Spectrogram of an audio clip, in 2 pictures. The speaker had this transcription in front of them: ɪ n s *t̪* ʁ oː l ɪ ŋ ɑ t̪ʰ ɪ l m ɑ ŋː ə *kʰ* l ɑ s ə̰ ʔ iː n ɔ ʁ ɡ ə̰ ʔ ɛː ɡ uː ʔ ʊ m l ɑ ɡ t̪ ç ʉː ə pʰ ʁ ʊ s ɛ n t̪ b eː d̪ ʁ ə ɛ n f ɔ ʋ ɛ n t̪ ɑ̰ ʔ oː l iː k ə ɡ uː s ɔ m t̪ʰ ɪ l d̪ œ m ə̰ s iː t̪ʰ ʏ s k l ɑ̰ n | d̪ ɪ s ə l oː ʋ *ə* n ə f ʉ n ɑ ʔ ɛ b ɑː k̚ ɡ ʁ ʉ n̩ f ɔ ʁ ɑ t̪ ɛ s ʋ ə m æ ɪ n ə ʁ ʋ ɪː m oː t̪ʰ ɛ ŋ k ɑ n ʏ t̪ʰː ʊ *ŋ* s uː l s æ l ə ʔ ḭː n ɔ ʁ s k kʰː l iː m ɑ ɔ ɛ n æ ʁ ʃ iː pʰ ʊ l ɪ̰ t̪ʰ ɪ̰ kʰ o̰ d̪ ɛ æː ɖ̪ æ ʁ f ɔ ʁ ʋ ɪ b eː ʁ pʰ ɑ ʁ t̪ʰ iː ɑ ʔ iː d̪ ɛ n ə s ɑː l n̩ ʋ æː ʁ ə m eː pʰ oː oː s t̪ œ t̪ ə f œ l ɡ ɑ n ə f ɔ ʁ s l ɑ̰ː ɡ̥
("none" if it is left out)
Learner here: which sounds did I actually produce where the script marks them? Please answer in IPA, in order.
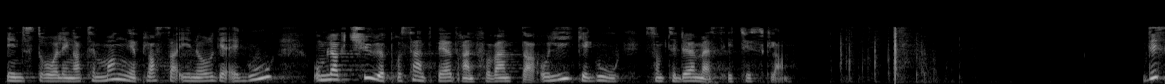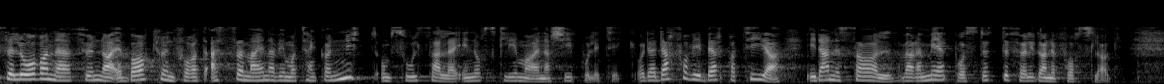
t̪, pʰ, ɑ, m

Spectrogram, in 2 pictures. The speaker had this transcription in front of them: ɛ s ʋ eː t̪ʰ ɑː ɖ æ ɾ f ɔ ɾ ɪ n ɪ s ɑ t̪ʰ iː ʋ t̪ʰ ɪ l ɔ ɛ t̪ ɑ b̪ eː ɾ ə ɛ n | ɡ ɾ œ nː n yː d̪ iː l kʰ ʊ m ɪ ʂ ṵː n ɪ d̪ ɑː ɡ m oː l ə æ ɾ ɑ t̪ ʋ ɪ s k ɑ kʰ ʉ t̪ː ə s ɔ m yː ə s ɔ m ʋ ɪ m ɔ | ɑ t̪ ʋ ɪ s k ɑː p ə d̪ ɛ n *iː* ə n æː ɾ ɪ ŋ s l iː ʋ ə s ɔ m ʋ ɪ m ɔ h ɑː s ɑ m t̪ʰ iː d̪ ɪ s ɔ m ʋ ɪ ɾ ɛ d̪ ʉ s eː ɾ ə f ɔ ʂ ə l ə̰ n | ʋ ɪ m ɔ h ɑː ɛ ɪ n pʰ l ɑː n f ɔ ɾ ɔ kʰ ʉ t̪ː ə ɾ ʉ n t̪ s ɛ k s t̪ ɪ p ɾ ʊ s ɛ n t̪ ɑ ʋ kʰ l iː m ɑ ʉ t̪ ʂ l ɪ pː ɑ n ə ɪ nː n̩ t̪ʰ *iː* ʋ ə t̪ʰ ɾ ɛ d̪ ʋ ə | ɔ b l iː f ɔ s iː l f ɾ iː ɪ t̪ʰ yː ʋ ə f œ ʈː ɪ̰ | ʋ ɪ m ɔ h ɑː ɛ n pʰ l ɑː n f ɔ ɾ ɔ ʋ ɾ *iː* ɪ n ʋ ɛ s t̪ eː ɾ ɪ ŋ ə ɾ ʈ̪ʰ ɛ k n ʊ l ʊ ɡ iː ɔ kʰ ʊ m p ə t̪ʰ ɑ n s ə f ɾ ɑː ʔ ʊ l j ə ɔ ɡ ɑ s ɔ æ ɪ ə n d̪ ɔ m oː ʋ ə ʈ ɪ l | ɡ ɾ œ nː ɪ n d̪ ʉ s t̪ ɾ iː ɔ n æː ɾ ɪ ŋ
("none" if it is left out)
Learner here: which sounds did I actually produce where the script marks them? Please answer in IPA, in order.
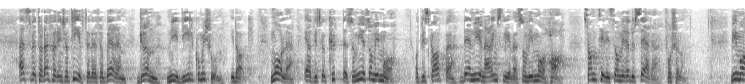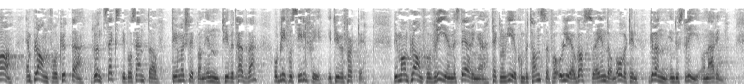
yː, yː, iː

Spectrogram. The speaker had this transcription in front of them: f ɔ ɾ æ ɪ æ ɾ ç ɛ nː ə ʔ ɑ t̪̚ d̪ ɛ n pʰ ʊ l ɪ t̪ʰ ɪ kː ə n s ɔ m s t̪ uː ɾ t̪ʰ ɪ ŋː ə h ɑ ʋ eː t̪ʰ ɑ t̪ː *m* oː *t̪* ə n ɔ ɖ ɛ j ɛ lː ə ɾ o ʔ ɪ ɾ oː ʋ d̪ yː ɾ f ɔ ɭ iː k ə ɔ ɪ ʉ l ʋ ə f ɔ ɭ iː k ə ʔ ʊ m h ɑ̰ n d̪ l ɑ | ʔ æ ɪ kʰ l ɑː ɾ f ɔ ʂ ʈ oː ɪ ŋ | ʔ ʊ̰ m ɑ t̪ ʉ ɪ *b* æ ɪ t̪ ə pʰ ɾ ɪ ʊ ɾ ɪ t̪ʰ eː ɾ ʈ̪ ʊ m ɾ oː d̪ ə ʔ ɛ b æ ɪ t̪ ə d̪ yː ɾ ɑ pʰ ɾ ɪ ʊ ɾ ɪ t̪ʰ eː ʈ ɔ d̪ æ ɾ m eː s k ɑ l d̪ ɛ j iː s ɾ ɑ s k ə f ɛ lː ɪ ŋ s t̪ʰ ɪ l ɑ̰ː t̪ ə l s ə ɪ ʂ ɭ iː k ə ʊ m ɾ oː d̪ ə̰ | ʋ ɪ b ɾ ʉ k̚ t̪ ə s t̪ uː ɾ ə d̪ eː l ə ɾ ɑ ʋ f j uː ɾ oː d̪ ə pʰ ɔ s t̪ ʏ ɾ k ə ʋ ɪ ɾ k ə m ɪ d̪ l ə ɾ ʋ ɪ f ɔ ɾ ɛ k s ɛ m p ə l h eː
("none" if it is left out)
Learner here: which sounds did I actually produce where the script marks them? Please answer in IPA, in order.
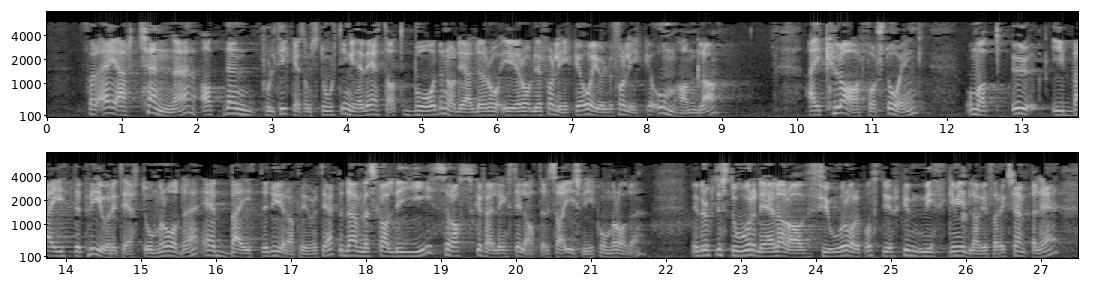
b, d̪, b

